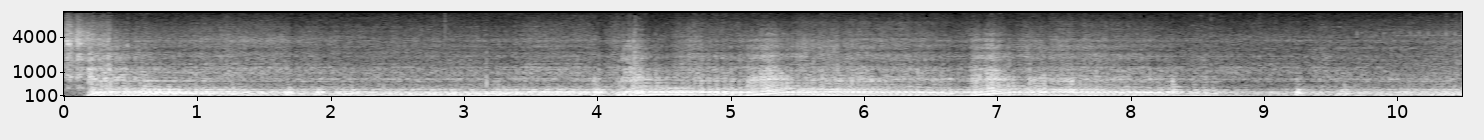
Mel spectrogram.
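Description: Pickup truck engine, just started, running steadily through its dual exhaust with three quick revs, each rising and falling back, about four, five and seven seconds in.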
